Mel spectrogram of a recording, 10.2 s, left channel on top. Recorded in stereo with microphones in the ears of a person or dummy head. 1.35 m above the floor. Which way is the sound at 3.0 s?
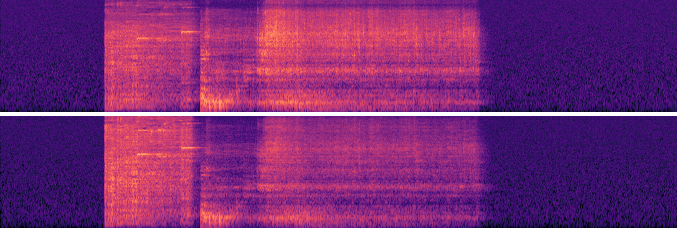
50° left (ahead or behind).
